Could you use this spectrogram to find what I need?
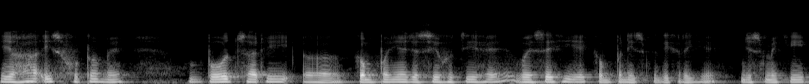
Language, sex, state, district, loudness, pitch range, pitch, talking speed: Hindi, male, Uttar Pradesh, Jyotiba Phule Nagar, -20 LUFS, 105-120 Hz, 110 Hz, 155 wpm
